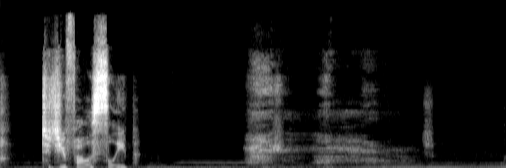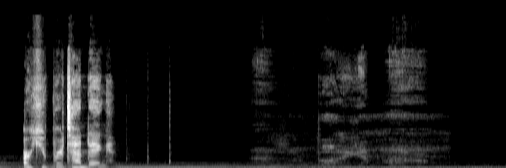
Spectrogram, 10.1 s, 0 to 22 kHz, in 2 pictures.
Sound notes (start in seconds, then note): 6.2 light patting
